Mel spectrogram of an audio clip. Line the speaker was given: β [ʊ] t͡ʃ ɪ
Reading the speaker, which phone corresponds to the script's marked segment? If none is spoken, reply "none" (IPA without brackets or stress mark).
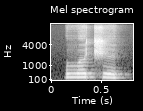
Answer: ə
